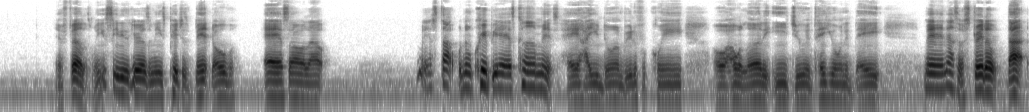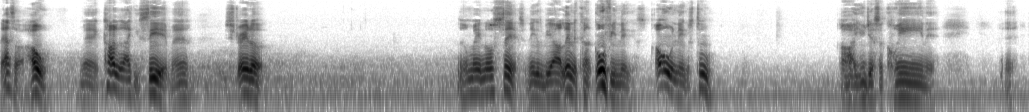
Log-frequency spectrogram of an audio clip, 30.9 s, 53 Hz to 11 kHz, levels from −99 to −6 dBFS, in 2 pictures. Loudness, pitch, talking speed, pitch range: -22 LUFS, 115 Hz, 160 wpm, 105-125 Hz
